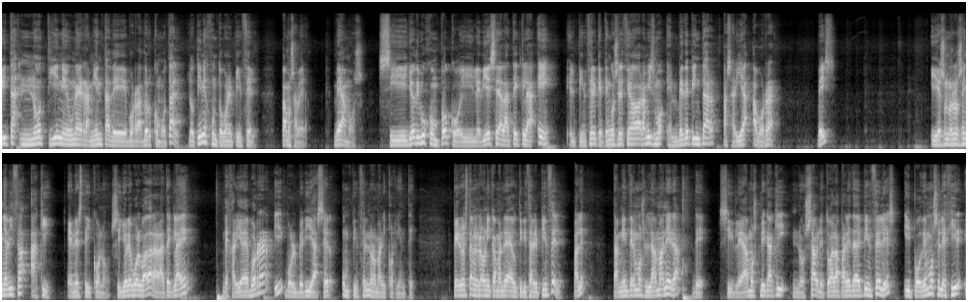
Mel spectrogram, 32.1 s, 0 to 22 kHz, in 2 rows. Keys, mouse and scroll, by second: 7.9 click, 9.7 e, 15.6 click, 19.7 e, 23.1 click, 28.1 click.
